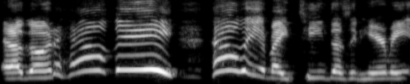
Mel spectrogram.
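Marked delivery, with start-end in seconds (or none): 0.4-1.9 acted, very high, drawn-out tearful crying plea. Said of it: "I'm crying hell".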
